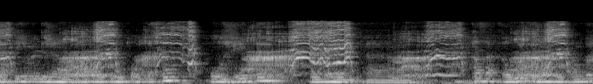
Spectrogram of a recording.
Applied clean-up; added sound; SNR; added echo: none; Livestock, farm animals, working animals; 2 dB; reverberation time 0.7 s.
